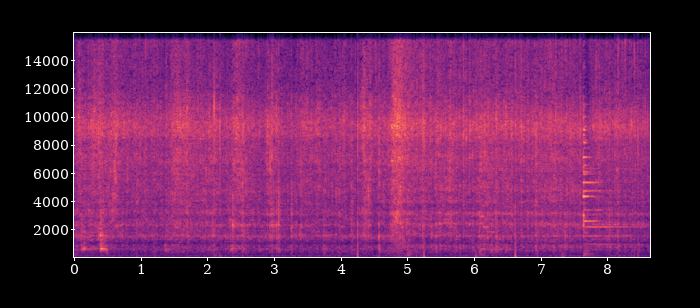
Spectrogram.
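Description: Onions, green chillies and ginger-garlic paste sizzle steadily in a hot pan, a loud continuous fry with occasional clicks of a spoon stirring.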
